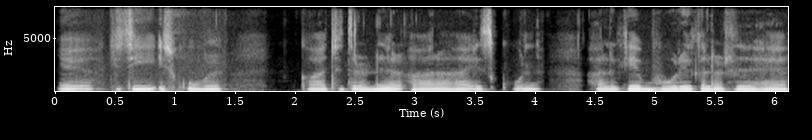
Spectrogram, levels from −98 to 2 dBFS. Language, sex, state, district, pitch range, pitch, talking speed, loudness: Hindi, female, Jharkhand, Deoghar, 220-235 Hz, 225 Hz, 145 wpm, -13 LUFS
